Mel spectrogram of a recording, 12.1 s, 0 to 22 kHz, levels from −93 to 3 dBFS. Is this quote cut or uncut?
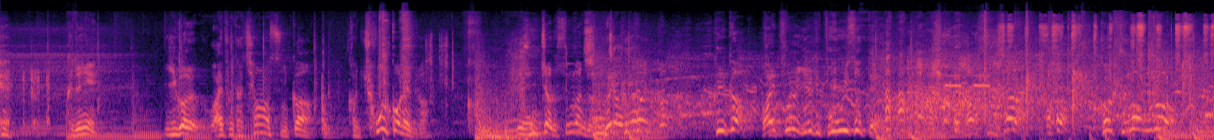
uncut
